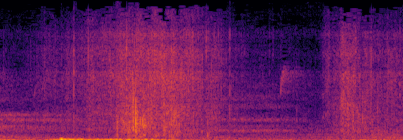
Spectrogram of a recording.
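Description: A low thump about a third of a second in, followed by a short rustle and a few light clicks of handling noise.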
